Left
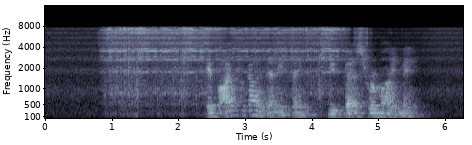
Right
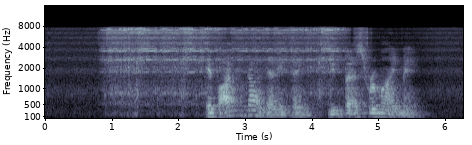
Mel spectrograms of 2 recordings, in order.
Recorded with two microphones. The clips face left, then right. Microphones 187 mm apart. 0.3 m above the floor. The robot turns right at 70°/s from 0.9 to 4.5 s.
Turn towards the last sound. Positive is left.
turn(degrees=30)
